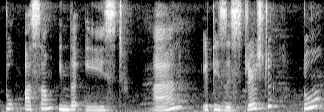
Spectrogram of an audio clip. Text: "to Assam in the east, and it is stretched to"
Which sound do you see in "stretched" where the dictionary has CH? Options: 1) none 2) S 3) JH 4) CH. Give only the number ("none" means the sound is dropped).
2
